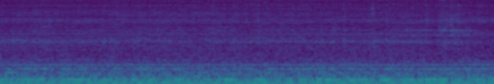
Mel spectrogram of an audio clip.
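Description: Electric potter's wheel motor humming steadily as the wheel head spins, with a metal trimming tool shaving a thin ribbon off a stiff, nearly too-dry clay cylinder.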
